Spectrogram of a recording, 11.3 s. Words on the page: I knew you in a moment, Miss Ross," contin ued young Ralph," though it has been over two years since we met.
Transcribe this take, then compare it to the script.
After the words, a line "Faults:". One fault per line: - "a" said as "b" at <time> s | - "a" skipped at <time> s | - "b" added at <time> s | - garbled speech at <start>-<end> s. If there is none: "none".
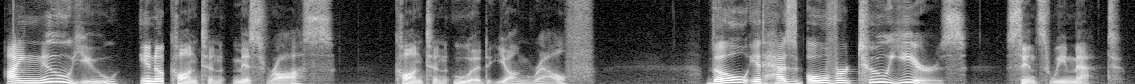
I knew you in a contin, Miss Ross," contin ued young Ralph," though it has over two years since we met.
Faults:
- "moment" said as "contin" at 1.7 s
- "been" skipped at 8.0 s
